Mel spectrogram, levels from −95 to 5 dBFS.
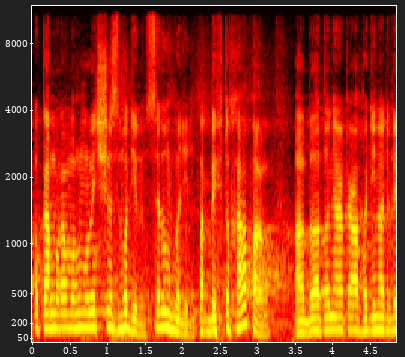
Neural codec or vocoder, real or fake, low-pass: codec, 32 kHz, 1.9 kbps, SNAC; fake; 10.8 kHz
